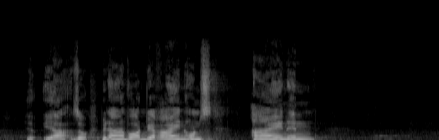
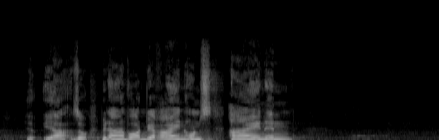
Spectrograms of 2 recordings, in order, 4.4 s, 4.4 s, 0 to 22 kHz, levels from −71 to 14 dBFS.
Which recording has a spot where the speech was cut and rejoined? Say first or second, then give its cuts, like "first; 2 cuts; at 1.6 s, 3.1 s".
second; 1 cut; at 2.2 s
